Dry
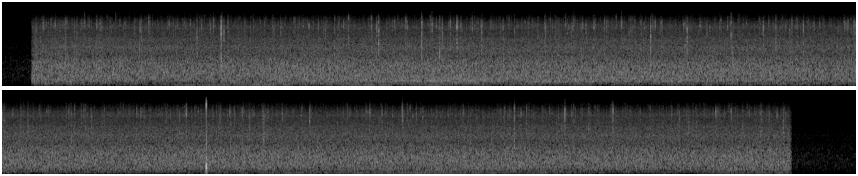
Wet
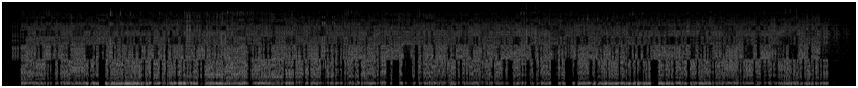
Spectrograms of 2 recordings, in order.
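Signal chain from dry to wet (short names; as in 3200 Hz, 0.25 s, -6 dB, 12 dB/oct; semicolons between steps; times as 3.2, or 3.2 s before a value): random spectral dropouts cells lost 30%; resonant low shelf 100 Hz +8 dB, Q 3; grains, pitch spread up and down by 0 st; air absorption 160 m; thin delay 0.198 s, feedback 64%, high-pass 2000 Hz, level -5 dB; speed mistake 7.5 ips tape played at 15 ips; gain -3.5 dB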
